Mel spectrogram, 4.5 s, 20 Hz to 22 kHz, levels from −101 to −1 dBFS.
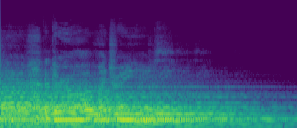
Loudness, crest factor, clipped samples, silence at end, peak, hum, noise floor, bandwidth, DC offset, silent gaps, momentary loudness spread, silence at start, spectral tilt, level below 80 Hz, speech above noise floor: -20 LUFS; 16 dB; under 0.1%; 0 s; -4 dBFS; none; -40 dBFS; 3.4 kHz; 0.3%; none; 21 LU; 0 s; -11.5 dB/octave; -42 dBFS; 22 dB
